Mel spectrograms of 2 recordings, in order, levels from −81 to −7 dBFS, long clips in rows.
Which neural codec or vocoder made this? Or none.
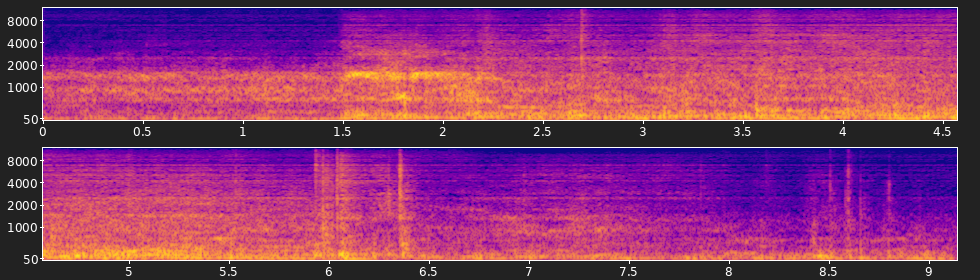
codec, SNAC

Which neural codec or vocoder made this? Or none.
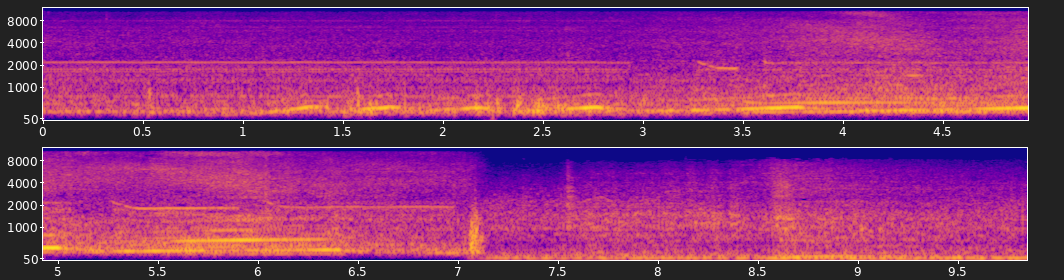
none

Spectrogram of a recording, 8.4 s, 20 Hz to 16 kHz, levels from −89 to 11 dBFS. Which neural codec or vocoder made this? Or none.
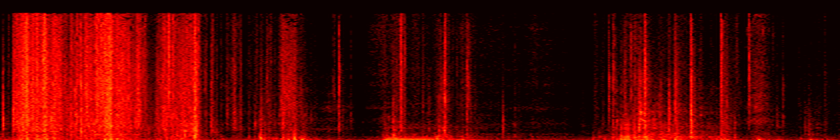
none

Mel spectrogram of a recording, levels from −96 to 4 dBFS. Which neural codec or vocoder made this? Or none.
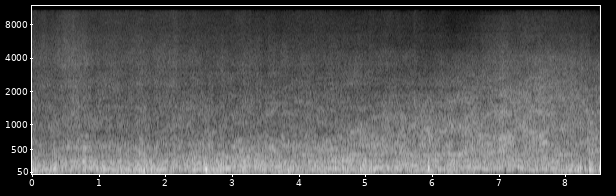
codec, SNAC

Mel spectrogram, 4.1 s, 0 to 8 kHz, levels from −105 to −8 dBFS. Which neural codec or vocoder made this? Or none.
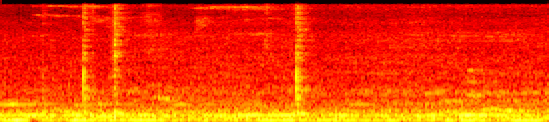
none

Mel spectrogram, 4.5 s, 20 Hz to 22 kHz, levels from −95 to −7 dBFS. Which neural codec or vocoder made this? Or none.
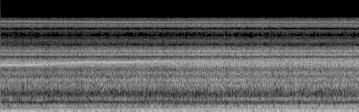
vocoder, Vocos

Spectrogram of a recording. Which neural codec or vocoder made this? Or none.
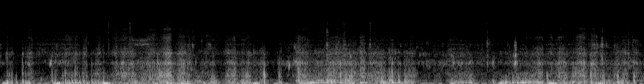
none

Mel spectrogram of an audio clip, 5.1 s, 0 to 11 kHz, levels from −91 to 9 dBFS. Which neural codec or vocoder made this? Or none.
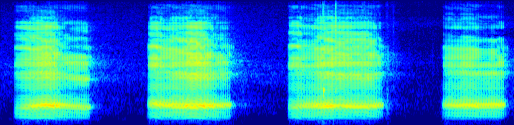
none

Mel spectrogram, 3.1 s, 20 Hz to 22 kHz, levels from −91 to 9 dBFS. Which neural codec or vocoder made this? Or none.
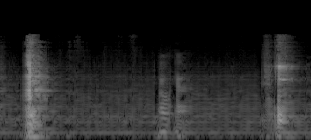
vocoder, BigVGAN v2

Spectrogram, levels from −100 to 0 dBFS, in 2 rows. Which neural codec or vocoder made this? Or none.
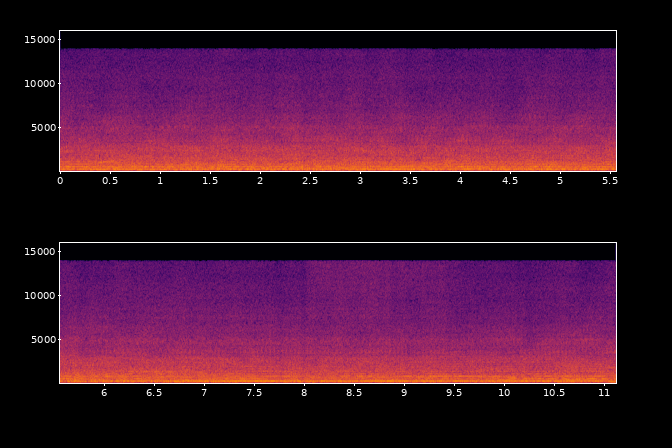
autoencoder, DAC-VAE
